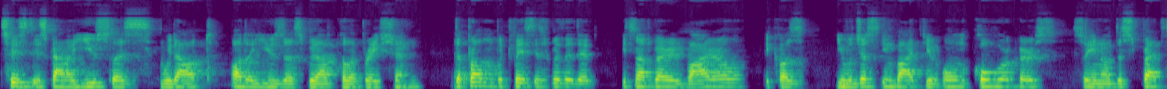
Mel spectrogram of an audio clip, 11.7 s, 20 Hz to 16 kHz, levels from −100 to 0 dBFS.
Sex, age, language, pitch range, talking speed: male, 30-49, English, 130-140 Hz, 175 wpm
